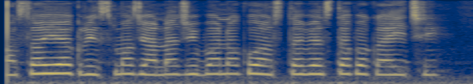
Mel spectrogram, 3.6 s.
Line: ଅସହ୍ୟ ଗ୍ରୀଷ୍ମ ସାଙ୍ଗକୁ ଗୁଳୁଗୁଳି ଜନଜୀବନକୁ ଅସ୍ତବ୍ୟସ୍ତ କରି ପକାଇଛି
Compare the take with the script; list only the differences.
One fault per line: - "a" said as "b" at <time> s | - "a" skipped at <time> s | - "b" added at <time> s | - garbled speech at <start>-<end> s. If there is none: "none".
- "ସାଙ୍ଗକୁ ଗୁଳୁଗୁଳି" skipped at 1.0 s
- "କରି" skipped at 2.7 s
